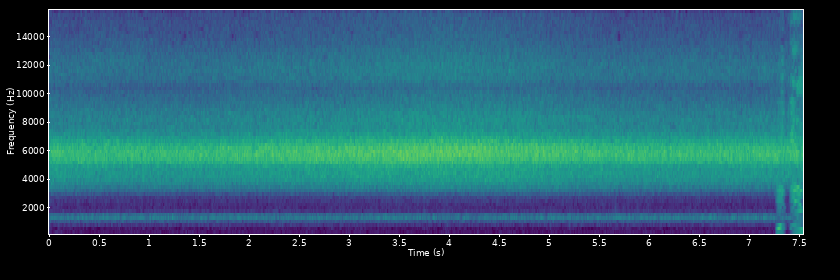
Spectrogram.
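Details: Dense Brood X periodical cicada chorus outdoors, emerged after 17 years underground, makes a steady, shrill, ear-splitting hiss with no break.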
